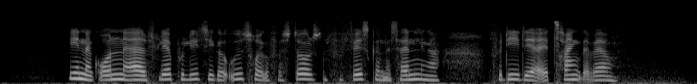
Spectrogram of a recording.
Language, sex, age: Danish, female, 24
